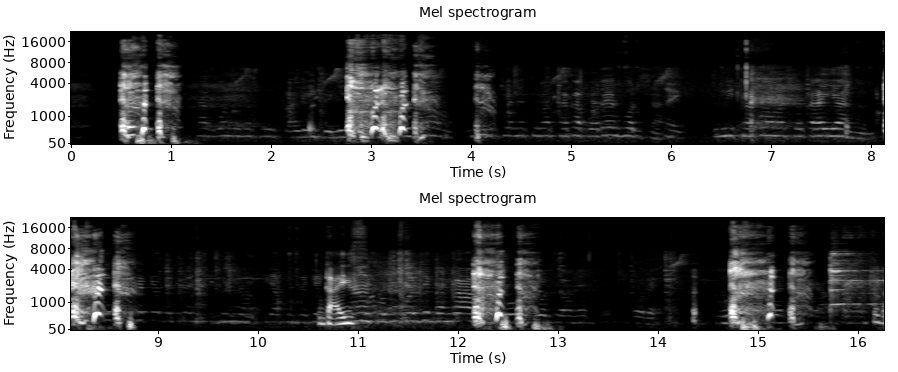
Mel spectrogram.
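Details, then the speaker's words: Real, not acted, persistent cough from a cold caught after returning from a trip; repeated harsh cough bursts, about six in sixteen seconds, with quiet throat sounds between. "फिर आने के बाद से मेरा तबीयत मतलब ठ ठंड वगैरह लग गया है तो खासी का तो रुकने का नाम ही नहीं है तो खाते खाते मेरा एकदम हालत खराब"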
